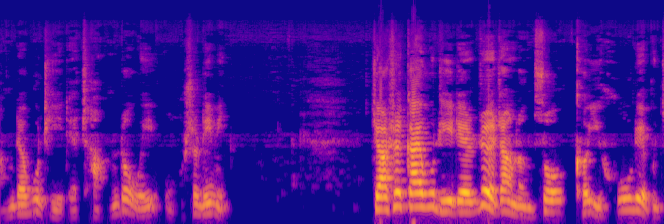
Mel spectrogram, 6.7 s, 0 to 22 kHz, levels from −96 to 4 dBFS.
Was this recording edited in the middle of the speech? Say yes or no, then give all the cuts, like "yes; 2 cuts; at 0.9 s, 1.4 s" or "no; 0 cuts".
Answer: no; 0 cuts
